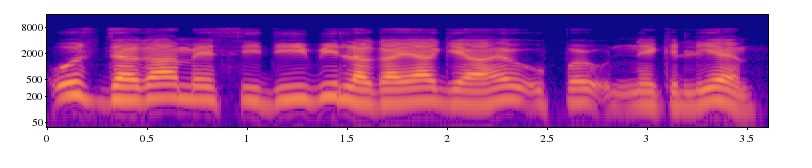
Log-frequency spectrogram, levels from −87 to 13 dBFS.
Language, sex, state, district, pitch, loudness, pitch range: Hindi, male, Arunachal Pradesh, Lower Dibang Valley, 155 Hz, -19 LUFS, 135-170 Hz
